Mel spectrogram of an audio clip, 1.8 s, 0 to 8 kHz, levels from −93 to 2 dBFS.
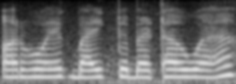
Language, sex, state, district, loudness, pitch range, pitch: Hindi, female, Jharkhand, Garhwa, -13 LUFS, 255-270 Hz, 260 Hz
